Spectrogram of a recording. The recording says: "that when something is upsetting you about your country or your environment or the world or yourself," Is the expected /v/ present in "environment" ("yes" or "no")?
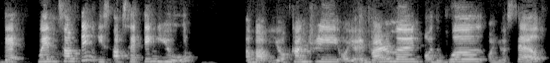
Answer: yes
